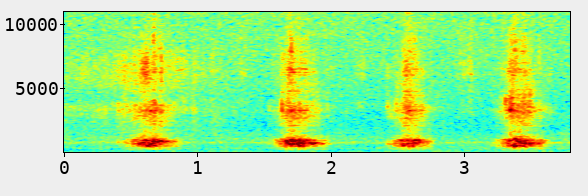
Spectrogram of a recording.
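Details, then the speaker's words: Ferrari clutch bell housing bearing, hand-spun after scrub cleaning without a parts washer: rough gritty rasp on each of four turns, about one a second; grime washed into the bearing, not present before cleaning. "So if you listen to this, you'll hear I've washed some grime into this bearing."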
